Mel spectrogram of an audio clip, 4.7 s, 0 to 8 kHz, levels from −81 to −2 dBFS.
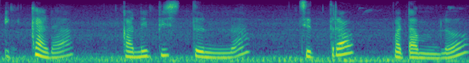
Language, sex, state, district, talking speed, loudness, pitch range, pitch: Telugu, male, Andhra Pradesh, Sri Satya Sai, 40 wpm, -18 LUFS, 180-220 Hz, 195 Hz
